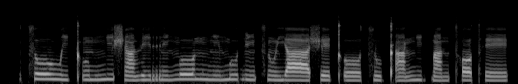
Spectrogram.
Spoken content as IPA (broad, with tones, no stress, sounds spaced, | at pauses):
t͡s oː˦ w i˨ kʼ ũ˨ m ŋ i˦ ʃ ã˨ z i˨ r ĩ˨ ŋ oː˦ n ŋ ĩ˨ m u˦ ɗ ĩ˨ t͡s ũ˨ j aː˦˨ ʃ e˦ kʼ oː˨ t͡s u˨ kʼ ã˨ ŋ i˦˨ k͡p ã˨ n tʰ ɔ˦ tʰ e˦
